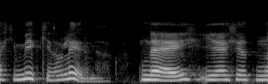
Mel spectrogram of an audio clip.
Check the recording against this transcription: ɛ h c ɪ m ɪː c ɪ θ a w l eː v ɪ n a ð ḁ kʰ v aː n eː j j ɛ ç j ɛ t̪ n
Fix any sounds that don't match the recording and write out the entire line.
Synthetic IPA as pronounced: ɛ h c ɪ m ɪː c ɪ ð a w l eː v ɪ n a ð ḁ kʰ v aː n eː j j ɛ ç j ɛ t̪ n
